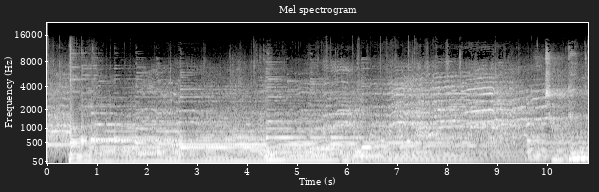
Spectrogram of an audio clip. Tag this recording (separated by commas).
Music, Speech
